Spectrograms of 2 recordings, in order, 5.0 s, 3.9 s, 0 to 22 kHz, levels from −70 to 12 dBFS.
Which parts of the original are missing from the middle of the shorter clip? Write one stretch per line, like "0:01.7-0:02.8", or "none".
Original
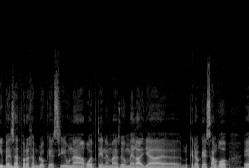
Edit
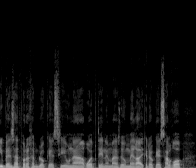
0:02.9-0:03.8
